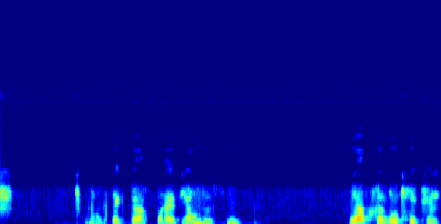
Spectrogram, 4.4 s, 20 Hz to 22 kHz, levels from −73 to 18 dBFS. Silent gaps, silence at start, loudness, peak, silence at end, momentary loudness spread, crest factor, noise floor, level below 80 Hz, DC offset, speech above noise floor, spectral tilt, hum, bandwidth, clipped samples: none; 0 s; -24 LUFS; -4 dBFS; 0.05 s; 17 LU; 22 dB; -61 dBFS; -56 dBFS; under 0.1%; 38 dB; -4.5 dB/octave; none; 15.5 kHz; under 0.1%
